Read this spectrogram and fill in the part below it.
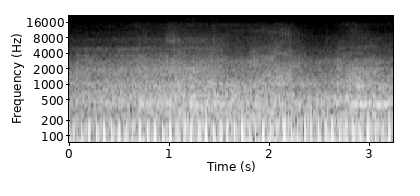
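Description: Royal Enfield Classic 350 motorcycle engine thumping steadily at slow speed in third gear, a loud, even low-pitched pulse with no voices over it.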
